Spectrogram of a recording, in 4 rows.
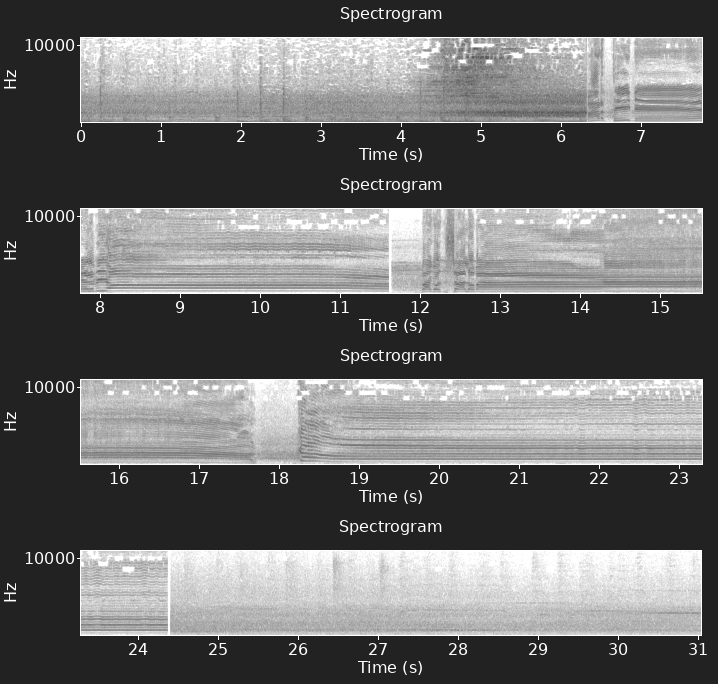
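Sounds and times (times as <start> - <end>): stadium crowd noise: 0.0 - 31.0.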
